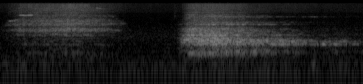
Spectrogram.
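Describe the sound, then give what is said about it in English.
A single deep breath taken during a guided prayer and meditation. A soft, drawn-in inhale is followed by a fuller, louder, airy exhale that trails off gradually. “Take a breath.”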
